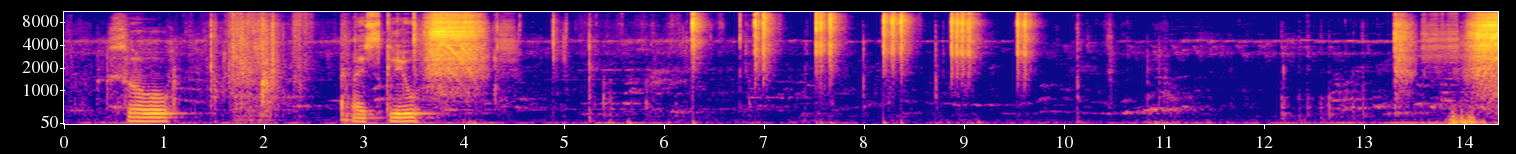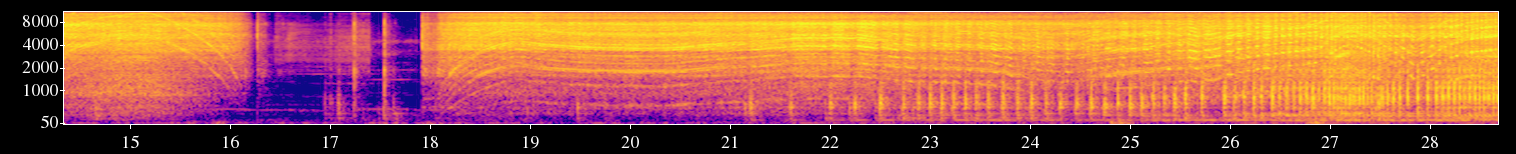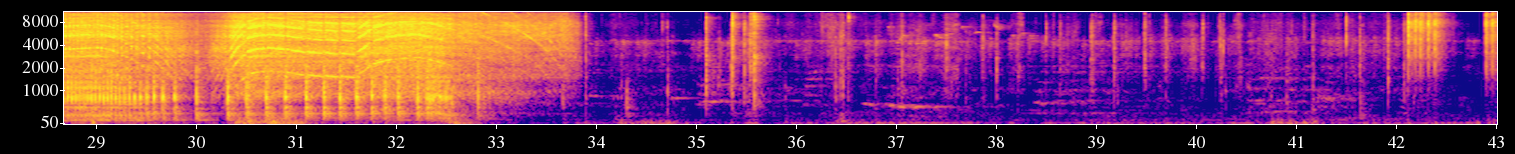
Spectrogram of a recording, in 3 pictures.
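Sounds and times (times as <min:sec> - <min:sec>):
electric screwdriver motor whine: 0:03.6 - 0:04.4, 0:13.3 - 0:33.8.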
